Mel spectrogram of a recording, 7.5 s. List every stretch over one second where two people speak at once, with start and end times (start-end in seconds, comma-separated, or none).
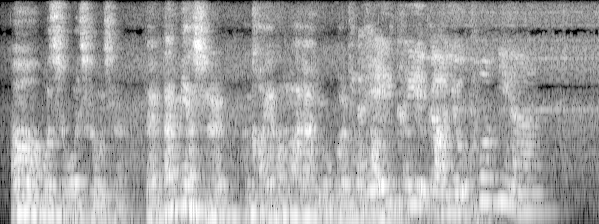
4.5-6.0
